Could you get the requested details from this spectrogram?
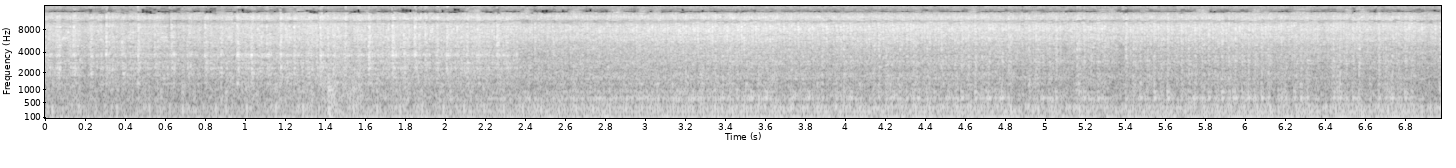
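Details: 1937 Chevy truck six, sitting about 45 years, rough but steady low chugging idle with uneven firing pulses and no knocking, running on ether/starting fluid; carburetor froze up from the ether, but it runs.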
